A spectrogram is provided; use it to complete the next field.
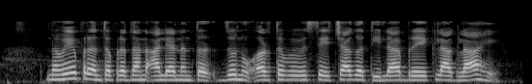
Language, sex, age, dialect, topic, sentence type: Marathi, female, 36-40, Standard Marathi, banking, statement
